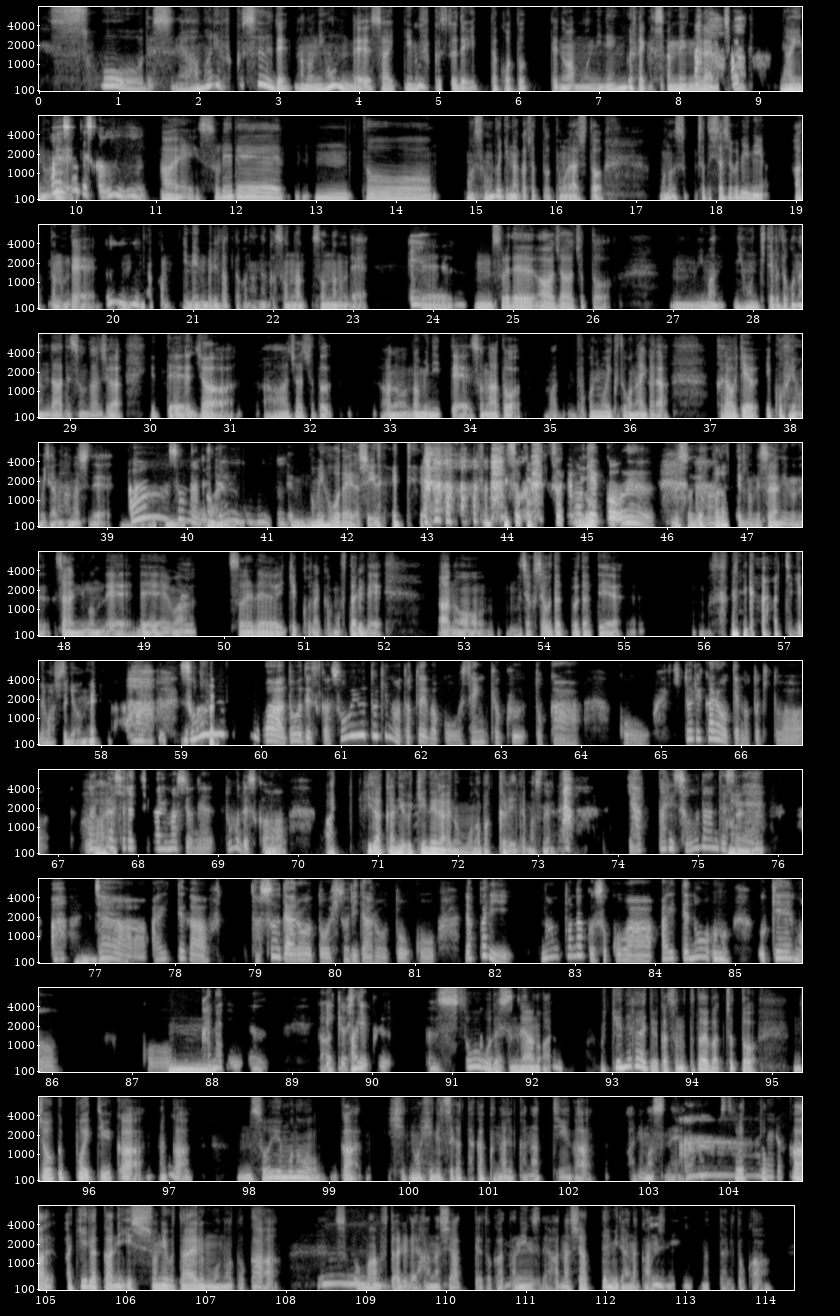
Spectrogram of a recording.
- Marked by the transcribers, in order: laughing while speaking: "にねん ぐらいか"; other noise; laugh; laughing while speaking: "飲み放題だしって言って"; laugh; laughing while speaking: "なんか"; laugh; unintelligible speech; tapping; chuckle
- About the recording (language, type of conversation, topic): Japanese, podcast, カラオケで歌う楽しさはどこにあるのでしょうか？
